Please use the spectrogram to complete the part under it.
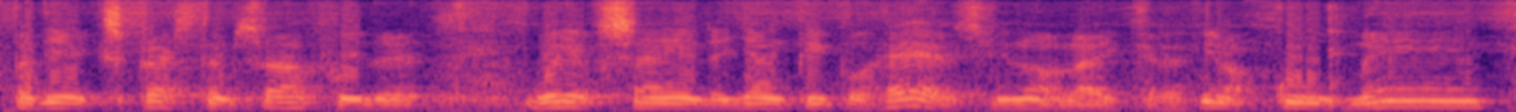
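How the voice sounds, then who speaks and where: Mellow, halting man. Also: medium pitch, a little hiss or hum, low-quality recording. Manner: halting, repetitive. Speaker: documentary interviewee. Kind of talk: unscripted interview talk.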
